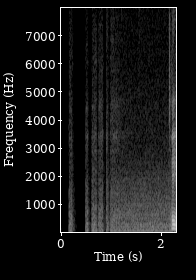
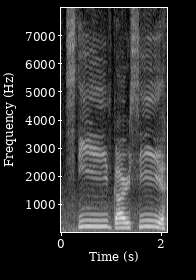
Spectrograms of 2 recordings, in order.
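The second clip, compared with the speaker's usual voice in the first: announcer callout; 9 semitones higher, 6 dB louder, much slower than usual. Acted. Hyped name callout.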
